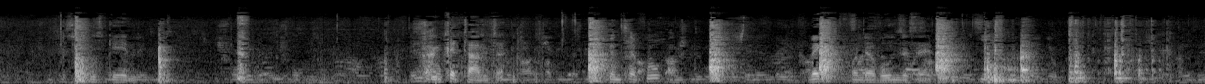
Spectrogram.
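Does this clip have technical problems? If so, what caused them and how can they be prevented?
Yes, there are CD scratch ticks from about 2.39 to 5.20 s: eleven short clicks, roughly four a second and none longer than around 10 ms, where a scratch defeats error correction once per disc turn. Cleaning or replacing the disc, or ripping with a secure-mode ripper, prevents it.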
